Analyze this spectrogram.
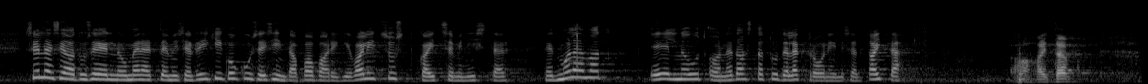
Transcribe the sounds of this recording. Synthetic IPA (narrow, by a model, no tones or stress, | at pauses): se̞lːe̞se̞ɑd̪us̬e̞ːlnɤwme̞ne̞t̪ˑle̞mise̞lriːɡiko̞ɡ̥use̞s̬ʲind̪ɑb̥vɑbɑɾiːɡ̥ivɑlʲit̪sust̪kɑjt̪se̞minist̪e̞r | ne̞ːd̪̥mɤle̞mɑd̪̥ | e̞ːlnɤwd̪̥o̞nːe̞d̪̥ɑst̪ɑt̪ːˑud̪e̞le̞k̚t̪ro̞ːnilise̞lt̪ˑɑjt̪ːˑæh | ɑɑjt̪ːæ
